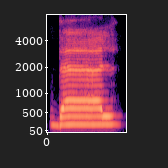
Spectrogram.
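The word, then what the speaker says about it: دال: the opp Opposite gums tip of the tongue will be touching the opposite gums D Dal like that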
